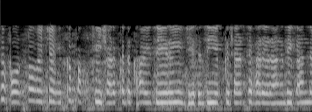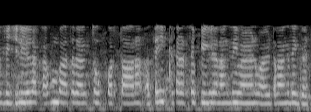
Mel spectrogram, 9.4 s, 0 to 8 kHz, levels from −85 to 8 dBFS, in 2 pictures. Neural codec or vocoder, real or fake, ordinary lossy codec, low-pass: none; real; AAC, 16 kbps; 7.2 kHz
